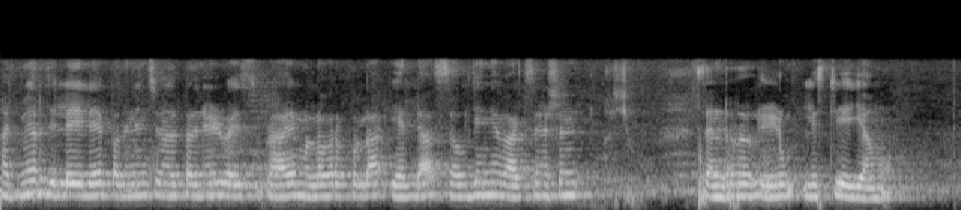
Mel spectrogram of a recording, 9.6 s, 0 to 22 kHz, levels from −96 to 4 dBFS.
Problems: background conversations at intervals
